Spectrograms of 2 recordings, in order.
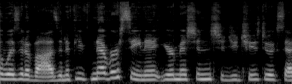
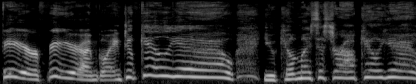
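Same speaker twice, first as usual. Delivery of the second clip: put-on menacing, vengeful, threatening voice; 6 semitones higher than usual. Retelling a scene between two characters, speaker is imitating a menacing threat. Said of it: "Like she's coming for you".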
